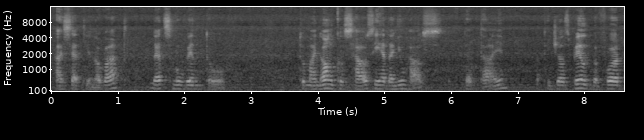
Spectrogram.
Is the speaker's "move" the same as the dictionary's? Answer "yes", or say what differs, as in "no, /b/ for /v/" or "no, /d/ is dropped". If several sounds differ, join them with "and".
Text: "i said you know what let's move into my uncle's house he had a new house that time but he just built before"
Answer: yes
